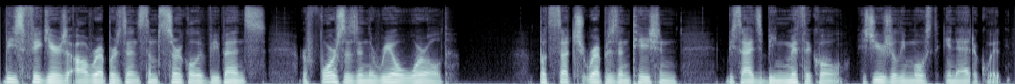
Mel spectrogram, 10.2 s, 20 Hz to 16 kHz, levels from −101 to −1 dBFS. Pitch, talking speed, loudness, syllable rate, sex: 105 Hz, 140 wpm, -19 LUFS, 5.6 syllables/s, male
